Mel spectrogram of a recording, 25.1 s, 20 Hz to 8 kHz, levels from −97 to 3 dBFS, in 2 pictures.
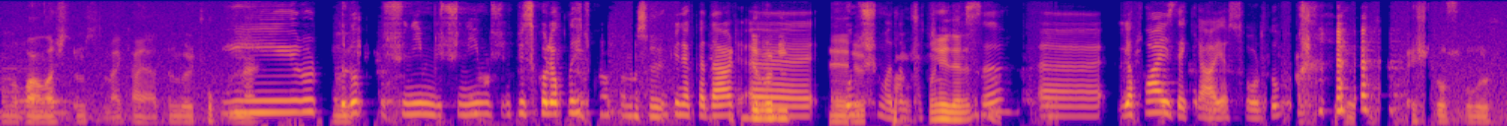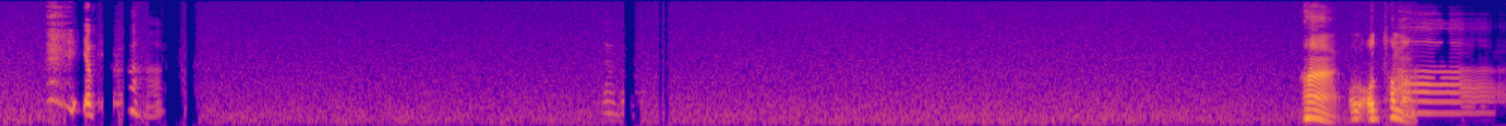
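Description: From 0.47 to 13.6 s a faint copy of the speech trails the direct sound by 147 ms, about 20 dB quieter. This is an echo leak, likely from a far-end loudspeaker whose echo canceller let residue through. On a spectrogram it appears as weaker, shifted duplicates of the harmonic bands.

Within that stretch, from 2.09 to 11.94 s, the talker's speech dips and breaks up for roughly five seconds in total, falling as much as around 40 dB. This is speech suppressed in double talk, likely the canceller attenuating both voices while unable to separate them. The waveform shows chopped, collapsed envelope sections.

From 13.13 to 14.17 s the room sound drops out for a few hundred milliseconds, as much as about 40 dB, then returns. This is background gated by the echo canceller while its loudspeaker played. The noise floor on the spectrogram goes abruptly dark, then reappears.

At 17.72 to 17.78 s a brief scrap of echo leak recurs, again 147 ms behind and about 25 dB down, visible as a faint ghost smear.

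At 24.39 to 24.44 s a 50 ms double-talk notch cuts the speech, showing as a sharp gap in the waveform. From 24.72 s to the end the background is gated again, as much as about 40 dB, and the noise floor on the spectrogram goes dark.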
